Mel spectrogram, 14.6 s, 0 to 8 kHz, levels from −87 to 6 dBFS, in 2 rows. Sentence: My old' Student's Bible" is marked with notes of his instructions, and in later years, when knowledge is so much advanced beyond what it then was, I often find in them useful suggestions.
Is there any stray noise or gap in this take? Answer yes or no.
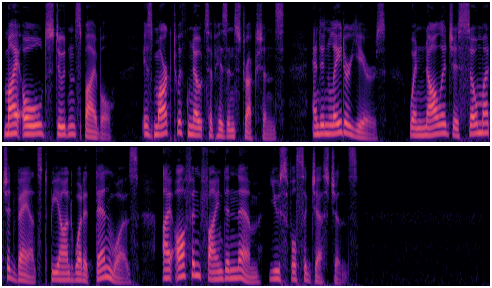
no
